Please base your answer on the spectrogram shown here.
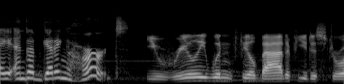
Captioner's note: phone vo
